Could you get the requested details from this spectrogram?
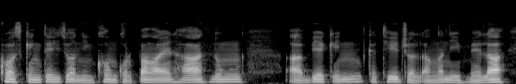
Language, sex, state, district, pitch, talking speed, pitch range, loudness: Mizo, male, Mizoram, Aizawl, 110 Hz, 220 wpm, 100-115 Hz, -22 LUFS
